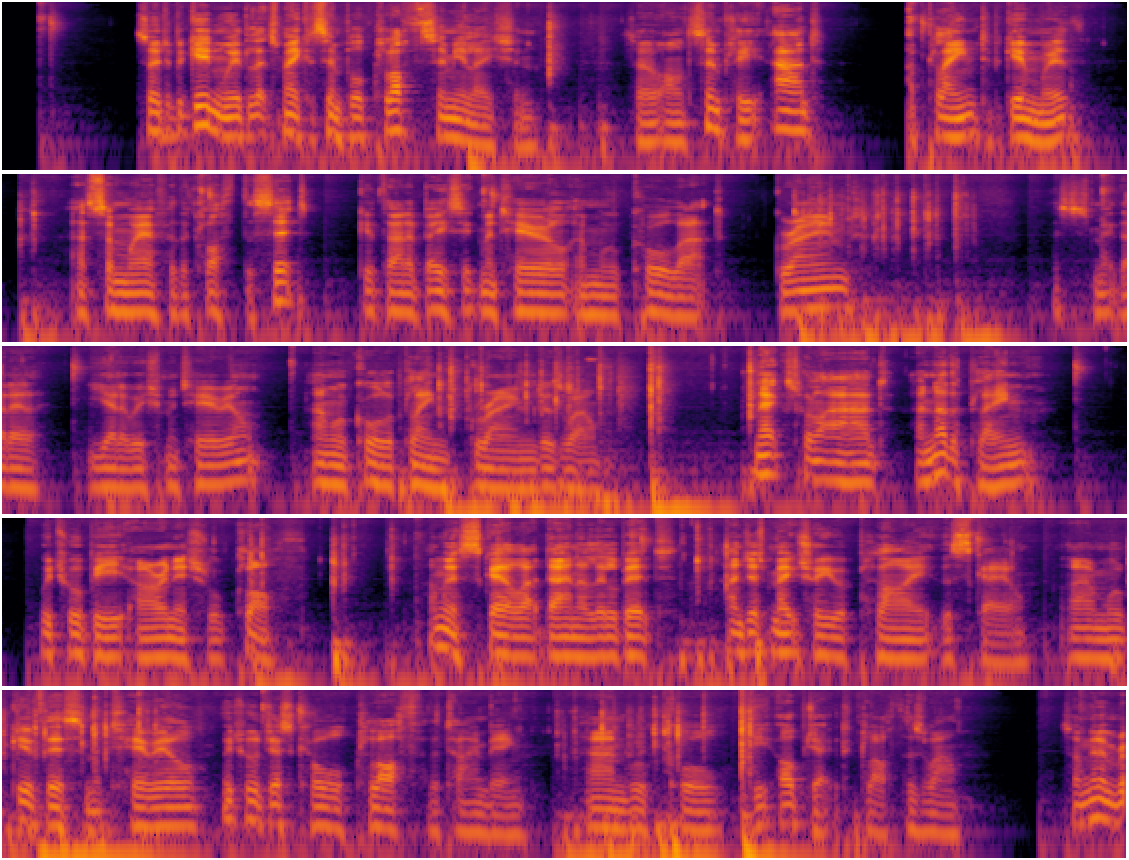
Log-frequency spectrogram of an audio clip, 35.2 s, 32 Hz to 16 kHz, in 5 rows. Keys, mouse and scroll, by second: 0.3 click, 3.3 shift+a, 5.8 click, 7.2 s, 8.3 click, 12.0-12.9 typing, 13.0 Return, 13.4 click, 16.8-18.6 typing, 18.2 Return, 20.7 click, 22.7 g, 23.2 z, 23.4 middle click, 24.2 s, 25.0 click, 25.5 ctrl+a, 27.2 click, 28.2-28.8 typing, 29.0 Return, 29.4 click, 31.1 scroll down 1, 31.5 click, 31.6-32.3 typing, 32.8 Return, 34.6 middle click.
